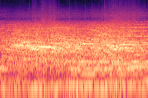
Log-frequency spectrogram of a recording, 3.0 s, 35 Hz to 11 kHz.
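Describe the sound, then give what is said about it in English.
Newsreel recording of an excited crowd in New York City cheering Fidel Castro's arrival as he crosses the street to his hotel: a dense, steady roar with scattered shouts and whoops rising from the wash of voices, loud and continuous throughout with a slightly muffled, old-recording quality. “And Castro, in a record slow time of 24 minutes, crosses the street to his hotel, almost swamped by the excited crowd.”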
